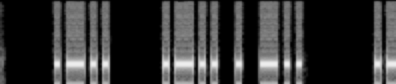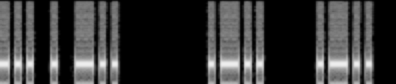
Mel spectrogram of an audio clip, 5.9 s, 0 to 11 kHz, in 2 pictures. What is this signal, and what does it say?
Morse code, heard as a keyed tone, about 27 wpm, 800 Hz. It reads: L LED LED L L
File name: F and L / F and L mp3 / F and L Prefixes 3x2 Twice @25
